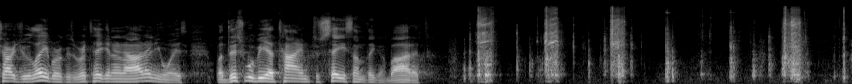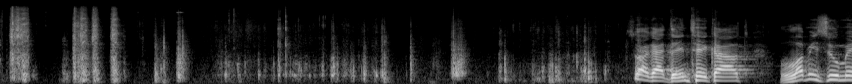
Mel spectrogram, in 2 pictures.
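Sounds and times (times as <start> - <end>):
plastic parts clicking and rattling: 4.6 - 14.8
cordless drill running: 4.7 - 6.4, 7.8 - 9.7.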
